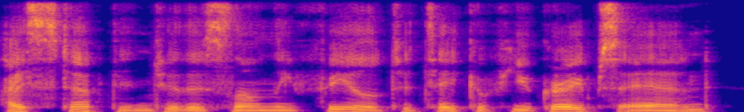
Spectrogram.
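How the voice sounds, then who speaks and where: A man voicing a scared, crying wooden puppet boy in a storybook reading, pleading in a high, sobbing voice. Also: moderate pace, lightly acted. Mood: tearful pleading.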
